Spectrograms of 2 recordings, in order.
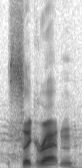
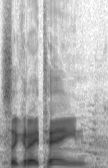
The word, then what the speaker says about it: Segretain: It looks like Segratin, but it is Segretain.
